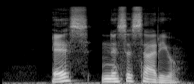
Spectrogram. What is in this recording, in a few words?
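it is necessary, spanish, male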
